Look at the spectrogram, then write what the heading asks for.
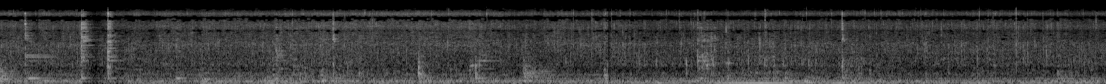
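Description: Chicken pieces sizzling and frying in an aluminium pot as a slotted metal spoon stirs them, with a steady hiss. The spoon knocks against the pot a few times, twice close together about a second in.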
